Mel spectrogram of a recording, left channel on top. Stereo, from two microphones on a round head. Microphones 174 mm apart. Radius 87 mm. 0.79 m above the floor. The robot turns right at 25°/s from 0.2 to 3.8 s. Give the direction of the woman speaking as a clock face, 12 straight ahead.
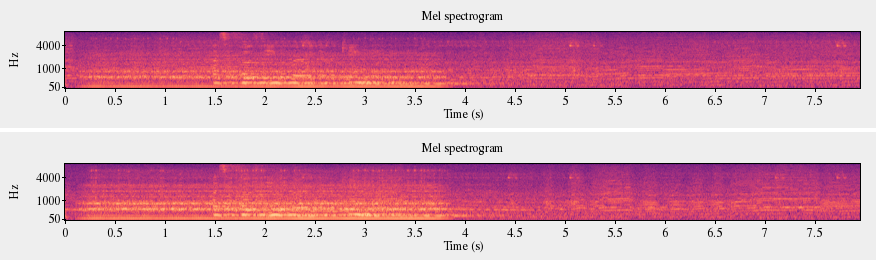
12 o'clock.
